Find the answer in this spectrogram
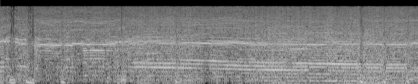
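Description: Music played very loud through a van's competition car-audio system: twenty Stronder 5k2 speakers driven by Stetsom Force One amplifiers.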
